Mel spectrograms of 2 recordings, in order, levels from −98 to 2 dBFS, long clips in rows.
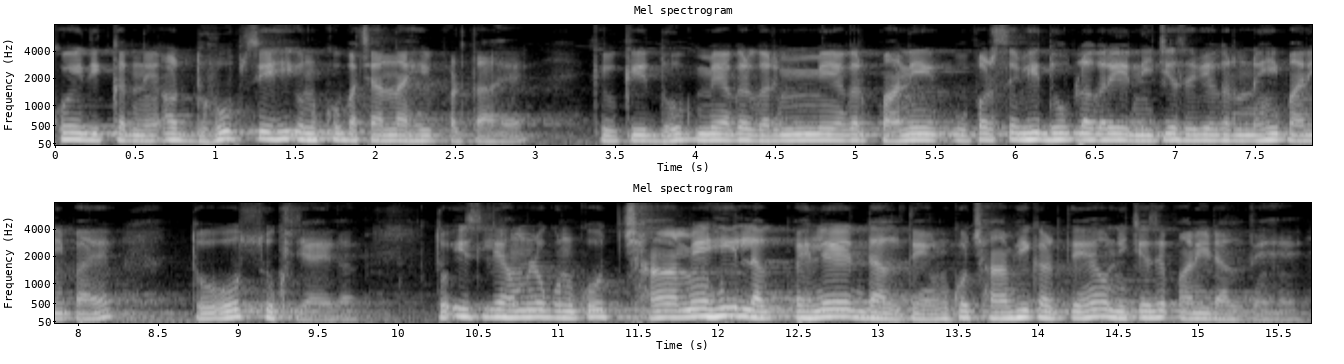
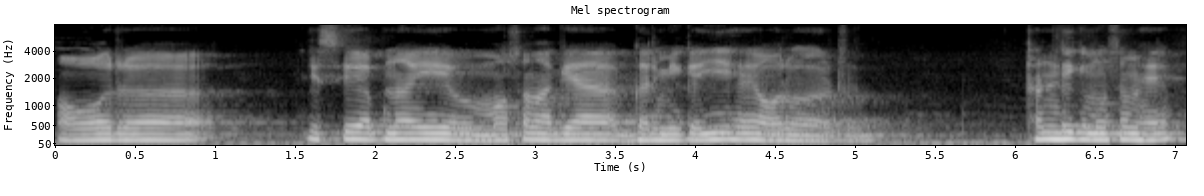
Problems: background sounds at intervals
